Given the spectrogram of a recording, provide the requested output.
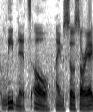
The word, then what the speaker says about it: Leibniz: Oh, it's pronounced Leibniz.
